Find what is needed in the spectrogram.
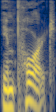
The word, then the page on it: import: American English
